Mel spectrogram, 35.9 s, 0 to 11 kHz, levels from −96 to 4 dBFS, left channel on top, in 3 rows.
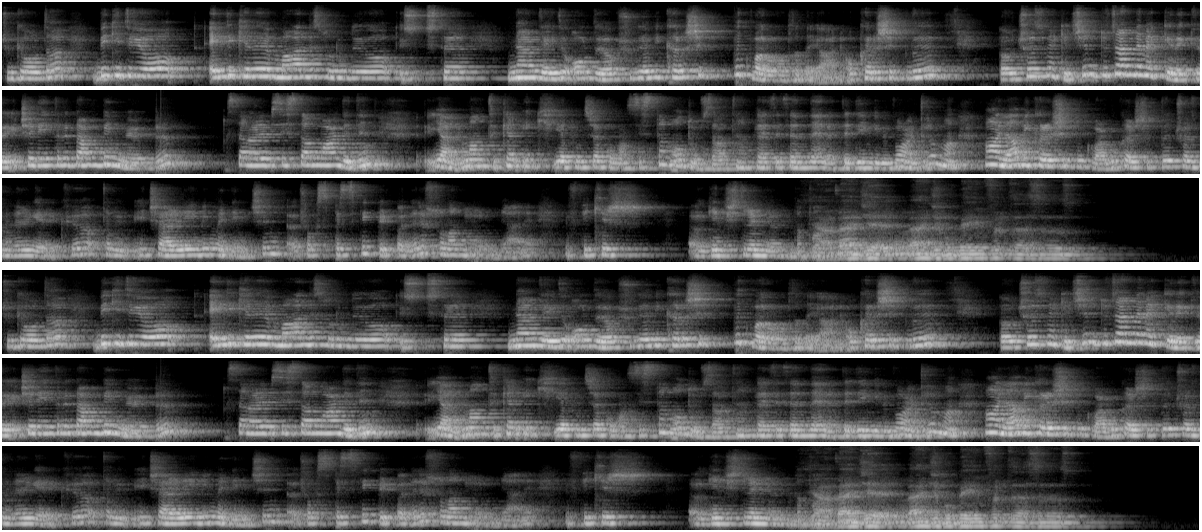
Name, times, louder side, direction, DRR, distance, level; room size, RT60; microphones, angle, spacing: voice 1, 0.1-1.7 2.1-4.7 5.1-7.1 7.3-9.4 10.0-13.7 14.4-16.0 16.2-21.5 21.8-29.3 29.6-30.3 30.8-33.1, equal, 15° left, 2 dB, 0.4 m, -27 dB
voice 2, 31.8-34.6, right 1 dB, 85° right, -1 dB, 0.5 m, -31 dB
4.8 x 2.6 x 2.9 m, 0.92 s
head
